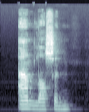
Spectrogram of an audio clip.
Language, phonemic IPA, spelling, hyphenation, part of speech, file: Dutch, /ˈaːnˌlɑ.sə(n)/, aanlassen, aan‧las‧sen, verb, Nl-aanlassen.ogg
- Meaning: 1. to weld on, to attach by welding 2. to attach, to append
